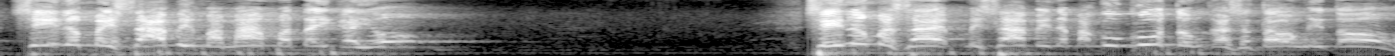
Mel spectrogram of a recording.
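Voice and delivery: loud, high impassioned sermon; full-force preaching. Acted. Preacher voices the Lord's rebuke to fearful believers, impassioned preaching. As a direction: thunder God's challenge to the congregation.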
